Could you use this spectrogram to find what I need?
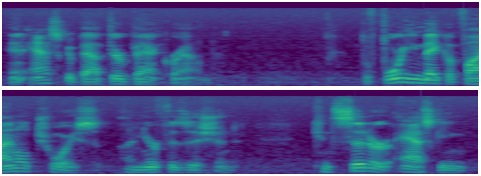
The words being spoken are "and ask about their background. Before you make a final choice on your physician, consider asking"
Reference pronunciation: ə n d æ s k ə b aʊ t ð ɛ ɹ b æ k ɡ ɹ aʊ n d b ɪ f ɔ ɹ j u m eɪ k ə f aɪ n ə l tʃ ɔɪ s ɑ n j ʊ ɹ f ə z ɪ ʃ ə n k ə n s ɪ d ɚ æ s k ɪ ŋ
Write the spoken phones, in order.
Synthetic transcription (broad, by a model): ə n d æ s k ə b aʊ t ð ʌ ɹ b æ k ɡ ɹ aʊ n d b ɪ f ɔ ɹ j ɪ m eɪ k ə f aɪ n l tʃ ɔɪ s n j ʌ ɹ f ə z ɪ ʃ ə n k n s ɪ d ɚ æ s k ɪ ŋ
